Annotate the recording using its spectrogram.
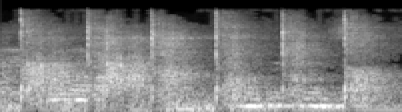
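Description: Hands clapping in a steady rhythm, about four claps a second, with a voice sounding faintly underneath.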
